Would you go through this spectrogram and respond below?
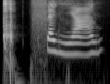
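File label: "shan yang" Chinese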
